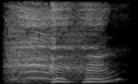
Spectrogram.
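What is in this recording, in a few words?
Japanese; ZasM76; MOOD1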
